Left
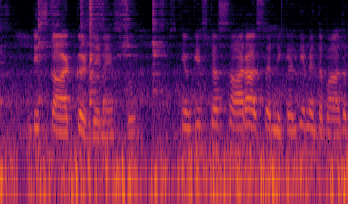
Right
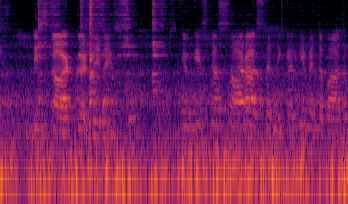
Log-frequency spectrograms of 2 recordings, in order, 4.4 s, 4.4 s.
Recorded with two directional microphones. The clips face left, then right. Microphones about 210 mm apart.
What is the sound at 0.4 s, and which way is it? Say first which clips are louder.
Speech: left 5 dB; 55° left (ahead or behind).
